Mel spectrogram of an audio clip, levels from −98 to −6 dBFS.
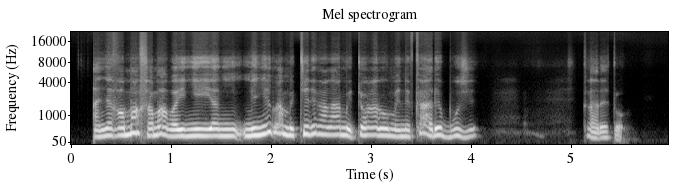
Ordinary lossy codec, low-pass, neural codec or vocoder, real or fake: none; none; autoencoder, 48 kHz, 32 numbers a frame, DAC-VAE, trained on Japanese speech; fake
